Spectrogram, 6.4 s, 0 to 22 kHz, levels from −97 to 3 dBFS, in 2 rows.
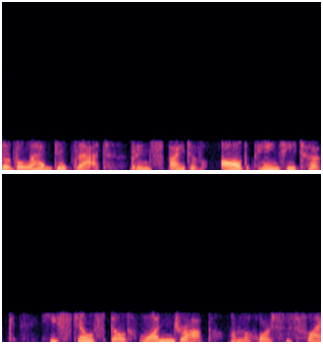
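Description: Throughout, the speech carries the G.729 codec's sound. Its 8 kbit/s model rebuilds each frame from a vocal tract filter, a pitch predictor and a few pulses, so the speech is rough and slightly synthetic inside a line band of 250 Hz to 3.7 kHz. A plain band-limit would sound muffled but not grainy.

From 1.20 to 1.22 s, VoIP packet loss concealed by the speech codec stretches the sound into a short, fading buzz or coloured noise covering about 40 ms of missing audio, which fits two lost packets. Weakened speech follows for a moment afterward. A hard dropout would cut to silence or click instead of continuing and decaying.

The same concealment returns from 4.56 to 4.61 s for about 20 ms of lost audio, which points to a single packet.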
